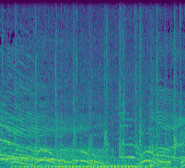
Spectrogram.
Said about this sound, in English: Whoa. Big clap to the end. Now, that there is a crowd pop, kid. Wow. Boom. That was amazing.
